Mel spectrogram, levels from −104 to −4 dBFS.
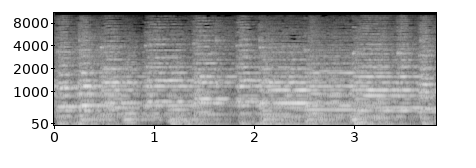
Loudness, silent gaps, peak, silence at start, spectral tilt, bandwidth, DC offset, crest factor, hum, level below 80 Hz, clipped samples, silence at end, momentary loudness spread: -20 LUFS; none; -6 dBFS; 0 s; -4 dB/octave; 10.5 kHz; under 0.1%; 16 dB; none; -36 dBFS; under 0.1%; 0 s; 3 LU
